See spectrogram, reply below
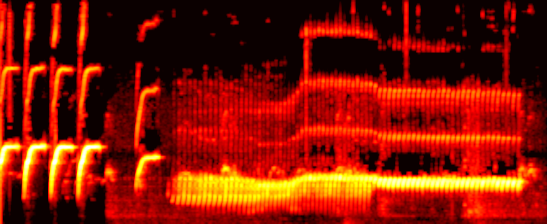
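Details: Canary singing a training phrase for young canaries: four quick sharp rising-falling notes, a pause and one more note, then a long, even, rapid buzzy trill.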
